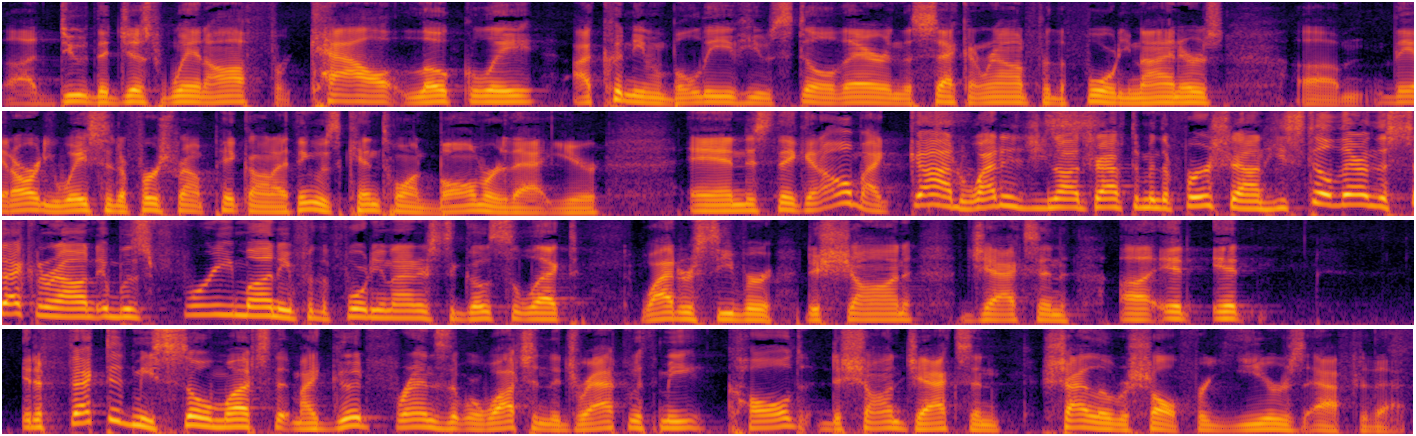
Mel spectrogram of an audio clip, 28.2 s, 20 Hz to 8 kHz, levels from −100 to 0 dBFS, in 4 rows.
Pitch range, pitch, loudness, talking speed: 115-155 Hz, 125 Hz, -22 LUFS, 225 wpm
